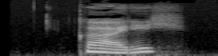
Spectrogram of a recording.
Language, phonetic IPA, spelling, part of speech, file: Russian, [ˈkarʲɪj], карий, adjective, Ru-карий.ogg
- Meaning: 1. brown, hazel 2. dark-chestnut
